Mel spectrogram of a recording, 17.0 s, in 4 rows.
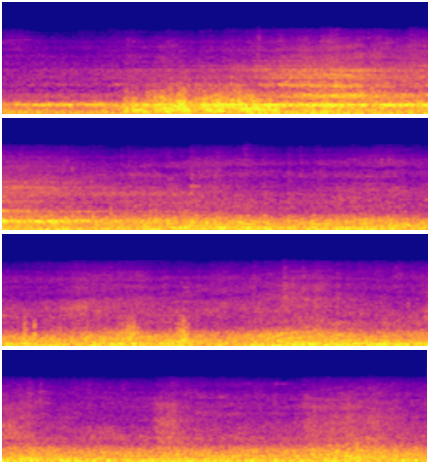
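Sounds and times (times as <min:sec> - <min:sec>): diesel locomotive whine: 0:00.0 - 0:17.0
rail cars rumbling past: 0:00.0 - 0:17.0.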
